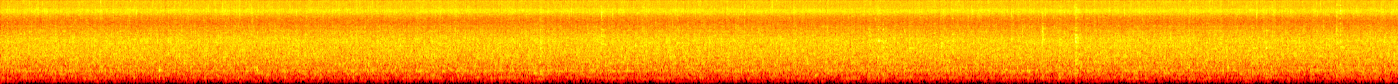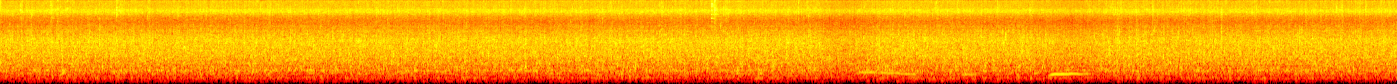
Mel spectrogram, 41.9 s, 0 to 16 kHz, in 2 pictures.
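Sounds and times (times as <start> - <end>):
stream rushing over rock: 0.0 - 41.9
dishes clinking: 13.0 - 14.4.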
